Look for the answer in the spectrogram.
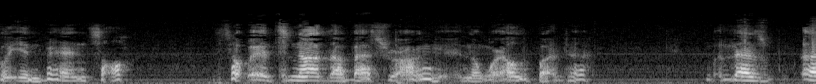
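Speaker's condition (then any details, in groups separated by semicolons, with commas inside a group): Cerebellar ataxia from brain tumour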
